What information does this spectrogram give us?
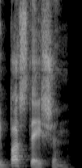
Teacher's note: when we say it quickly bus station it sounds like one word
